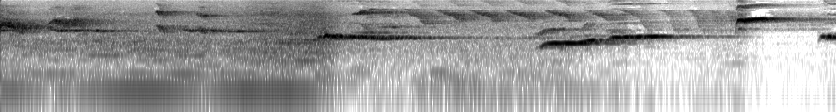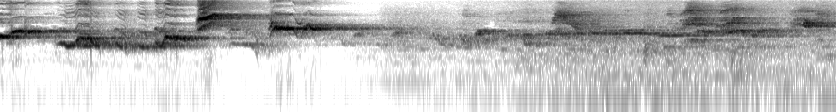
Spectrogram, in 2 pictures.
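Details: Captive white-rumped shama, Thailand, newly moved and regrowing feathers, sings loud fluty whistles and crisp chattering bursts with short silent gaps, a low droning hum audible only at the start.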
